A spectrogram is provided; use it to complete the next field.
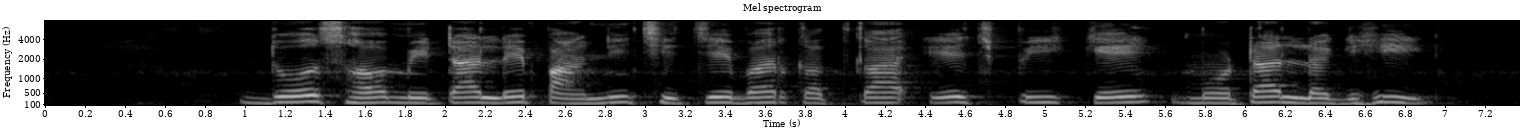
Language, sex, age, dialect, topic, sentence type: Chhattisgarhi, female, 31-35, Central, agriculture, question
